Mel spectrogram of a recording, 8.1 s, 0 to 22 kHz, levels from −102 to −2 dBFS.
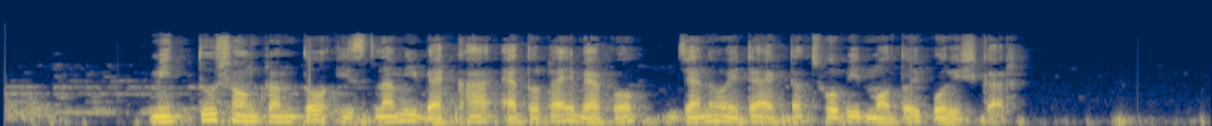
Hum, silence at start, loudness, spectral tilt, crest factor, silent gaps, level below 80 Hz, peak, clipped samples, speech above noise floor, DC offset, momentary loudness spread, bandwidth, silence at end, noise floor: none; 0.05 s; -21 LUFS; -6.5 dB/octave; 20 dB; none; -42 dBFS; -2 dBFS; under 0.1%; 37 dB; under 0.1%; 18 LU; 8.2 kHz; 0.05 s; -57 dBFS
